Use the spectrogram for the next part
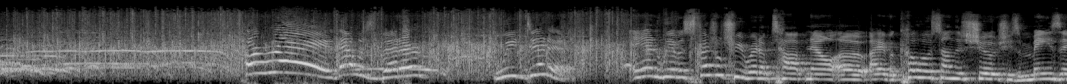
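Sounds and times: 
audience applause: 0.0 - 7.2
speech: 4.9 - 10.6.

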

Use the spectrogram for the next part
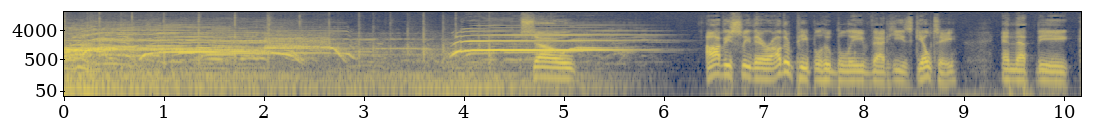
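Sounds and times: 
supporters cheering outside a courthouse: 0.0 - 6.2
speech: 4.7 - 5.2, 6.4 - 10.1.

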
